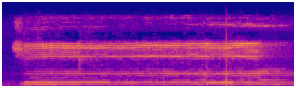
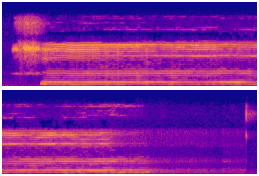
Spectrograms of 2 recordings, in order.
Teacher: جیم، شین اور یا زبان کے درمیان اور تالو کے درمیان سے ادا ہوتے ہیں۔ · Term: حروف شجریہ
